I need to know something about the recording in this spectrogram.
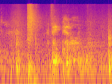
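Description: A few faint whispered or murmured words, with a short hiss about half a second in.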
